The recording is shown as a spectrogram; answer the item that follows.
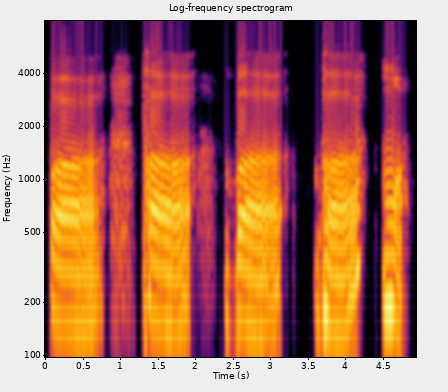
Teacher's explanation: जब उनका उच्चारण करते हैं तो हमारे होठों जो है वो हिलते हैं। जैसे आपस में मिल जाते हैं। हमने बोला प फ ब भ म ये सभी वर्ण जब हमने बोले तो हमारे जो होठ है बेटा वो कार्य करते हैं। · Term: प वर्ग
